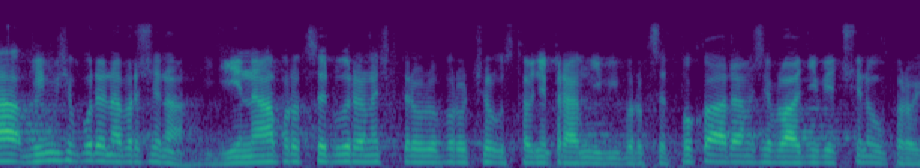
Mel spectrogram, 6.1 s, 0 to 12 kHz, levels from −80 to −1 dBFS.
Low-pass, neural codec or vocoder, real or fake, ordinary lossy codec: 7.2 kHz; none; real; Opus, 16 kbps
